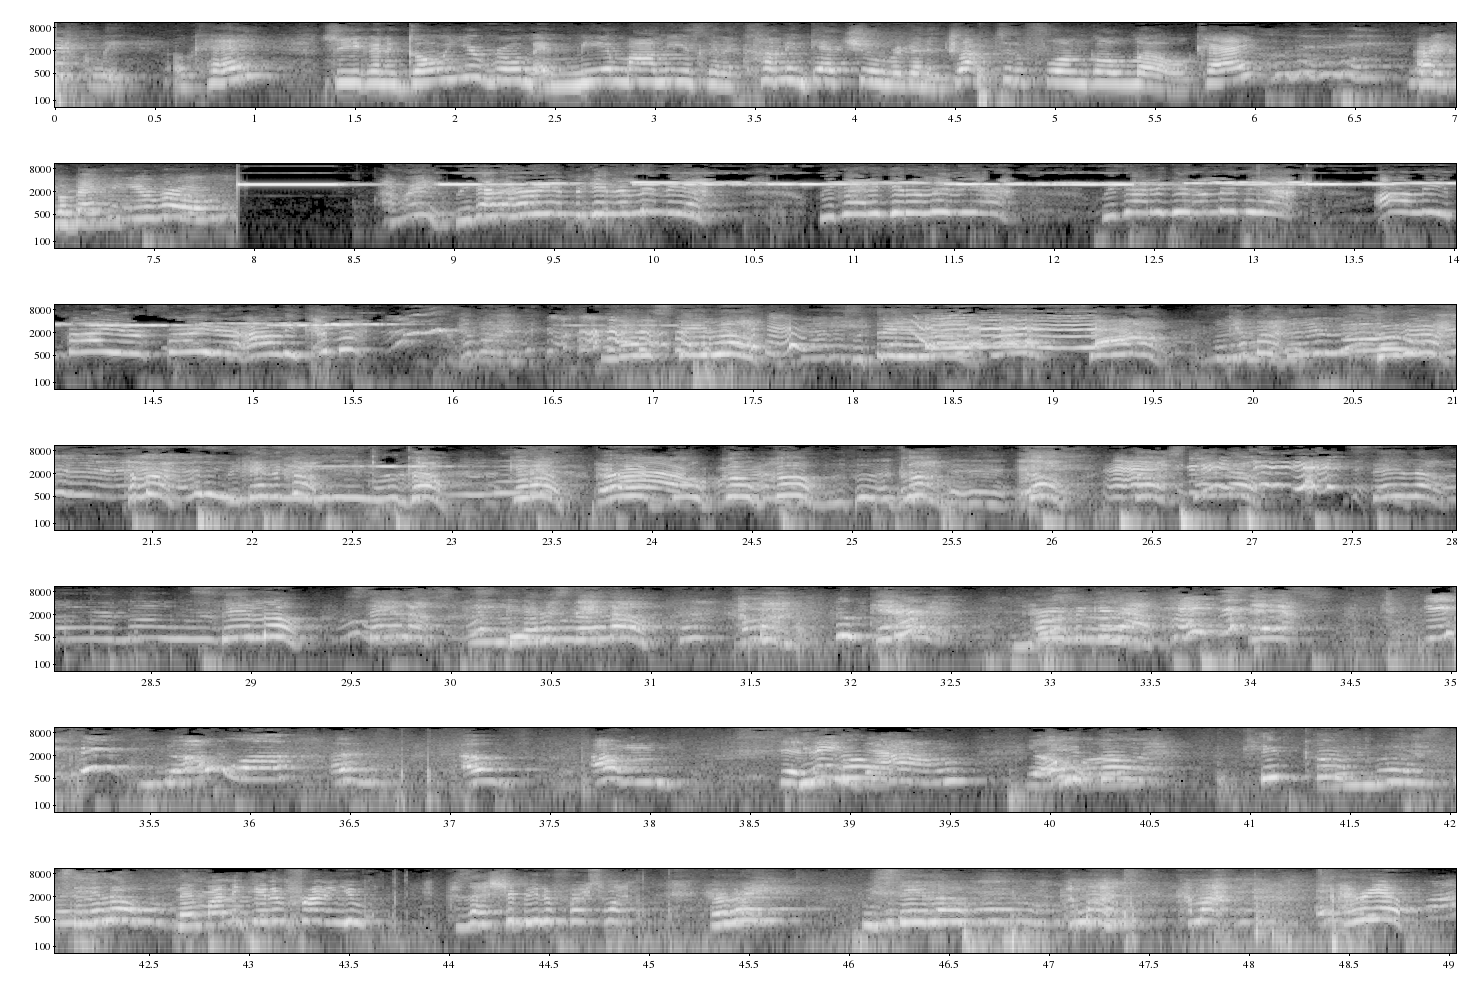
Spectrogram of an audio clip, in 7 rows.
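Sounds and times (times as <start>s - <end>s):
woman talking: 0.0s - 6.1s, 6.8s - 7.9s, 8.6s - 18.9s, 22.0s - 26.9s, 40.4s - 48.9s
smoke alarm high tone: 7.9s - 17.4s, 22.3s - 23.2s.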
